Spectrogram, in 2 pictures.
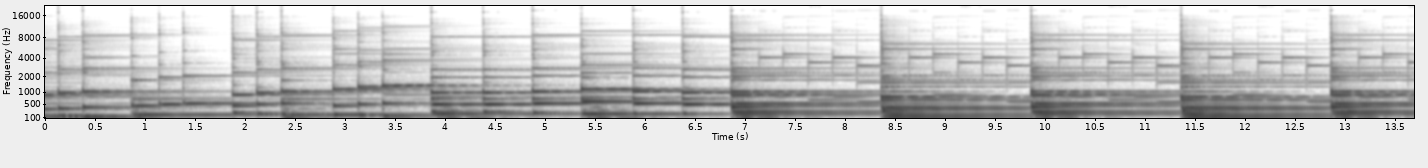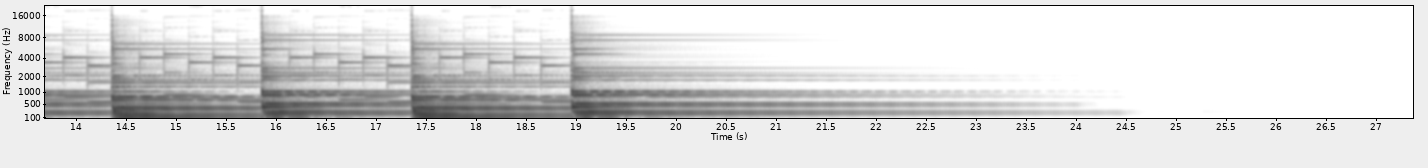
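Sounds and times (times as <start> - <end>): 
marimba: 0.0 - 19.8.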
